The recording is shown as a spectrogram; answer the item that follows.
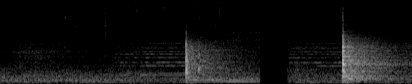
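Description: Two sharp glassy knocks about a second and a half apart, each with a short ringing tail, as glassware and a tea strainer are handled and set down on a table. Faint background music runs underneath.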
